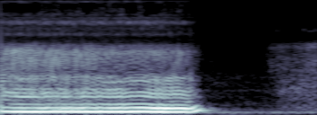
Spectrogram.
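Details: Sleeping bulldog: a single deep, rumbling snore ending abruptly, then quiet; snoring.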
